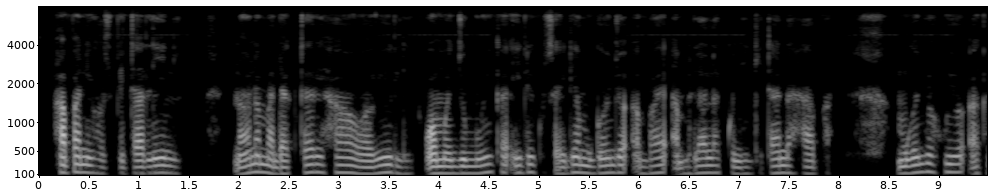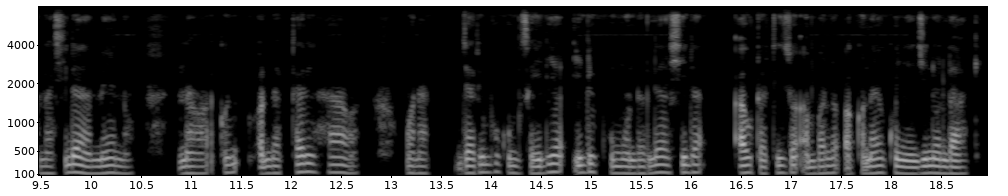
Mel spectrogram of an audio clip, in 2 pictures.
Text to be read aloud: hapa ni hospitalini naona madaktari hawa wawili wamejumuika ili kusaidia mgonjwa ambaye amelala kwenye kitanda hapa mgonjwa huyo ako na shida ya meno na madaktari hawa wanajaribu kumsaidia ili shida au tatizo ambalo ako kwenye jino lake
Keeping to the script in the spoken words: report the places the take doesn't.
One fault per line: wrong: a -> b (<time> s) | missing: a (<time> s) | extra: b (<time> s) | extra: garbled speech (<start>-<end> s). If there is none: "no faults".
extra: kumwondolea (15.1 s)
extra: nayo (17.8 s)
